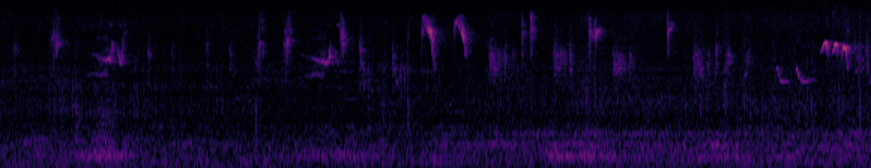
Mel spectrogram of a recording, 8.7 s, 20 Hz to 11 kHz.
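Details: A Blyth's reed warbler sings a loose run of varied high chirps, clicks and short whistles in July 2015 at a peat-works site near Korolyov.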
